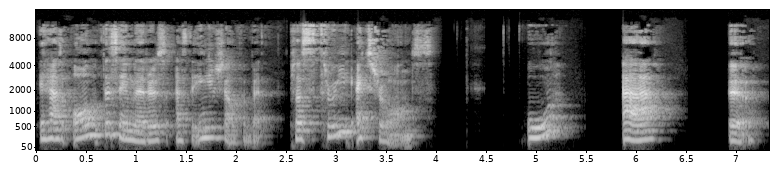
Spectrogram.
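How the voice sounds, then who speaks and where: Swedish woman teaching with lively pitch. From Sweden. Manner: upbeat, encouraging, spells out sounds slowly. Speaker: language teacher. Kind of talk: friendly beginner language lesson. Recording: roomy and slightly distant.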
